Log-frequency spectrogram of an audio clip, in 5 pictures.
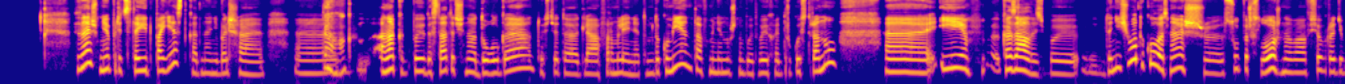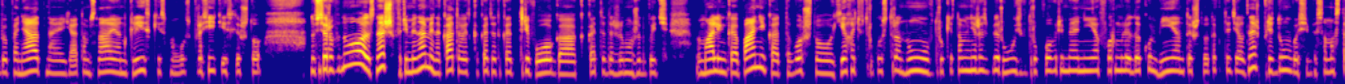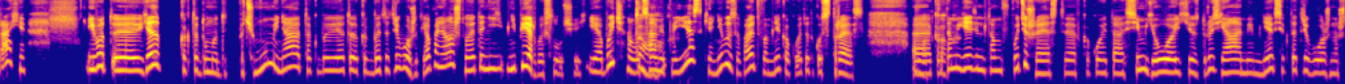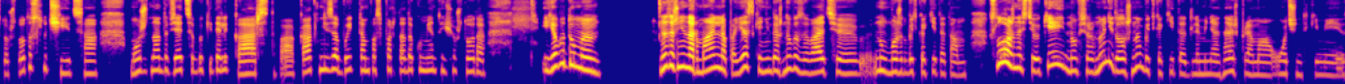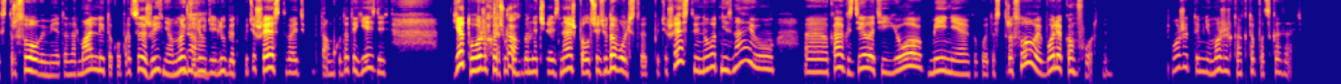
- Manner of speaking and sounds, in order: unintelligible speech; tapping
- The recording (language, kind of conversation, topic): Russian, advice, Как мне уменьшить тревогу и стресс перед предстоящей поездкой?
